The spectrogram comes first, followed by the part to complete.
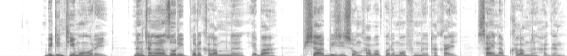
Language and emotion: Bodo, neutral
